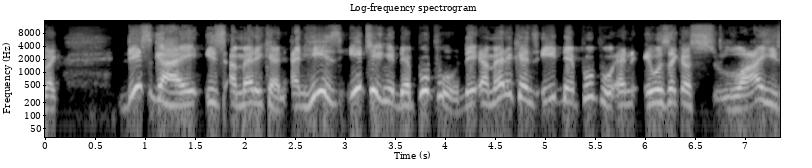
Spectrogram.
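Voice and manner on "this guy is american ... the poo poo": mock Nigerian accent, emphatic preaching; Nigerian preacher. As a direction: imitate a Nigerian pastor teaching his church. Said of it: "this guy in Nigeria, he starts doing".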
